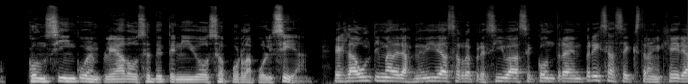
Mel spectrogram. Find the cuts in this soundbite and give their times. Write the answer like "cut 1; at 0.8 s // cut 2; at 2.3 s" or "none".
cut 1; at 3.2 s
